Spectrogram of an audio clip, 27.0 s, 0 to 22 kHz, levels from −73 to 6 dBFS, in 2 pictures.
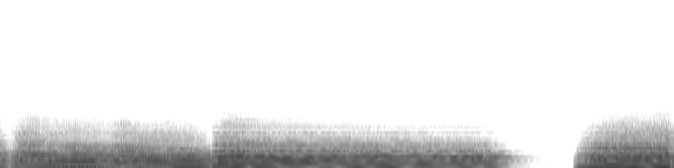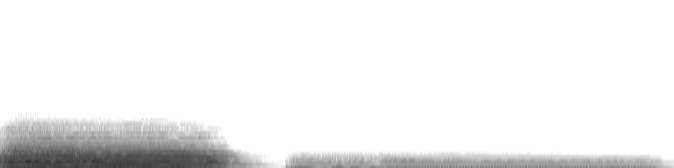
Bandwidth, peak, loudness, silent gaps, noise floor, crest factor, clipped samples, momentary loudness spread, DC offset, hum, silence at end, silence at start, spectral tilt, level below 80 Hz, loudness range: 7 kHz; 0 dBFS; -16 LUFS; none; -73 dBFS; 18 dB; under 0.1%; 14 LU; under 0.1%; none; 0.55 s; 0 s; -4 dB/octave; -76 dBFS; 11 LU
